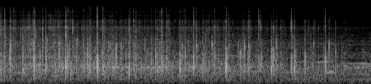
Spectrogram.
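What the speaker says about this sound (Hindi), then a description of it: "अगर मेरे समर्थन में हो तो जोरदार तालियां बजाओ" Applause at an outdoor political rally in Bawana, a fairly faint, uneven patter of claps from a crowd with sharper individual claps popping out irregularly before it thins away.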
